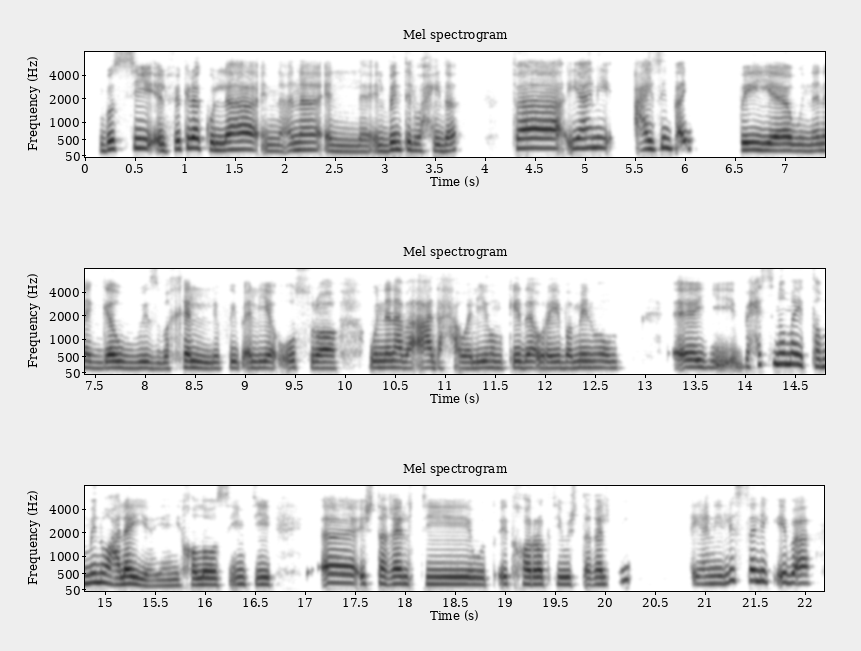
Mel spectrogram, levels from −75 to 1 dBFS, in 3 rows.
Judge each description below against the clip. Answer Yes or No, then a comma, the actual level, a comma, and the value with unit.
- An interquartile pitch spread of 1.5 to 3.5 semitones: No, average, 3.9 semitones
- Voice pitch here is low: No, high, 195 Hz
